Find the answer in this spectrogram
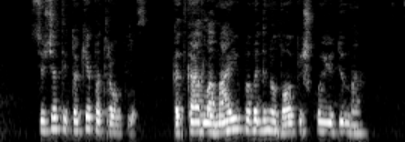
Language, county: Lithuanian, Kaunas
